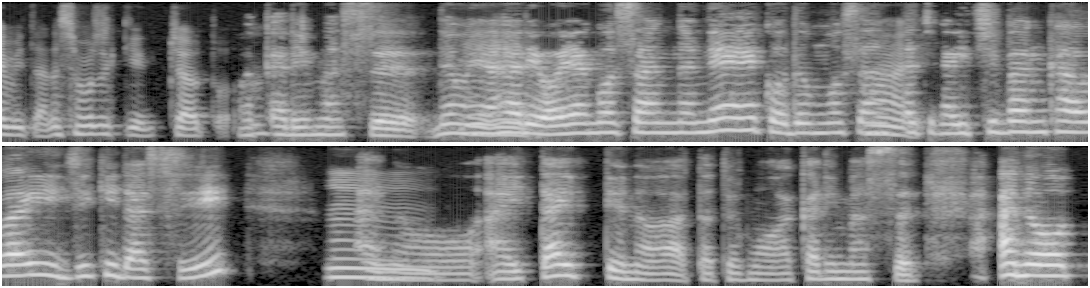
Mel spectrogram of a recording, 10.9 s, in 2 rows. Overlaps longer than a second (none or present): none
